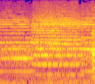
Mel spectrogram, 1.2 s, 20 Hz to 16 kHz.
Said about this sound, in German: 5 Feuerwehrautos. Wo wollen die denn hin?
